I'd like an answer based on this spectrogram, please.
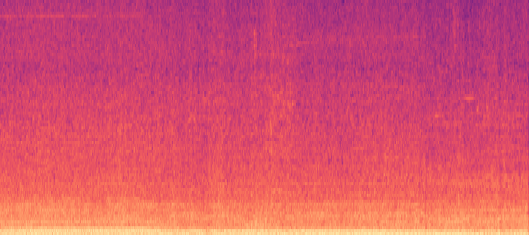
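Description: Intercity bus's diesel engine and road noise heard from inside the cab while driving; the engine note drops about two seconds in, then runs steadily at the lower pitch.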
